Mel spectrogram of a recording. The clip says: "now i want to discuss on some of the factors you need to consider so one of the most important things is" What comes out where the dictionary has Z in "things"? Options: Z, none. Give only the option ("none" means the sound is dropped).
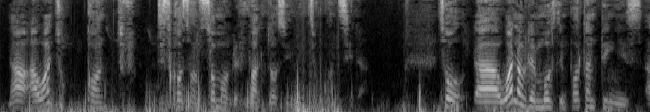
none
